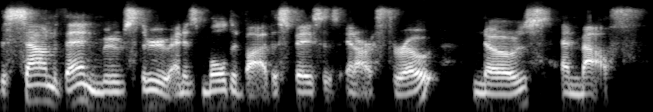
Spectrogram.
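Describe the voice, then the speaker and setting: Slow, creaky-voiced young man. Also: lowish voice, a bit bright. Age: young adult. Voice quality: creaky, gravelly. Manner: slow, deliberate reading. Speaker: student presenter. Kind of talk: scripted educational narration. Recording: dull lo-fi sound.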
